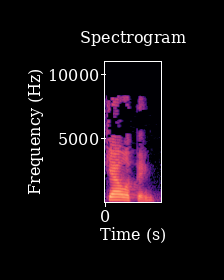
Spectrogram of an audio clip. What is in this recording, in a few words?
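"galloping", English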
